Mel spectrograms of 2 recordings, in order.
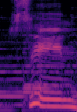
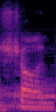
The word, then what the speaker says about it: Sean: Scene Dingling. John. Yeah, Dingling. See. Yeah. Okay, I'm not going to fault him for pronouncing it that way, but it is Okay, pronounced Sean.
